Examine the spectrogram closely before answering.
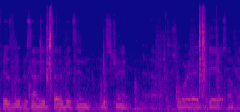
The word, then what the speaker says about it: Sowore: How do you pronounce Sowore? Sowore.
